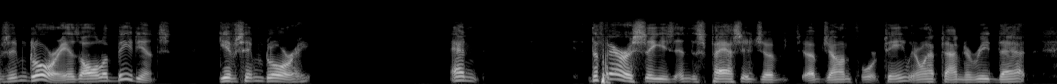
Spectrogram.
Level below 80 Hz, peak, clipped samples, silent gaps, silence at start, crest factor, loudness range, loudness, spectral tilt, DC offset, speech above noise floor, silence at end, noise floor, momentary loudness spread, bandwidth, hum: -58 dBFS; -6 dBFS; under 0.1%; none; 0 s; 20 dB; 5 LU; -25 LUFS; -5.5 dB/octave; under 0.1%; over 65 dB; 0.35 s; under -90 dBFS; 11 LU; 8.6 kHz; none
